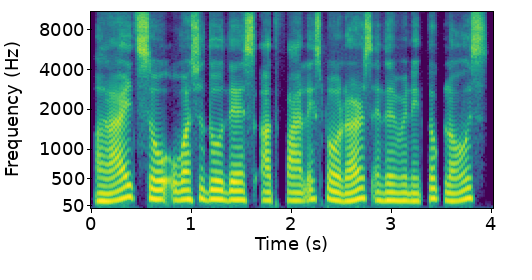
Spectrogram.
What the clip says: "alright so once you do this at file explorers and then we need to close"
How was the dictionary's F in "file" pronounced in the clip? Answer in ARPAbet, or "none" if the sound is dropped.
F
